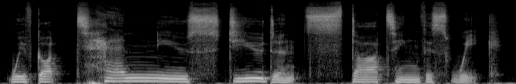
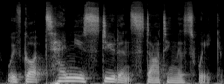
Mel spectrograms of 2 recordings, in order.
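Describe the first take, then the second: First: The sentence is spoken slowly. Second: The sentence is spoken faster. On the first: "first slow" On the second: "then faster"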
